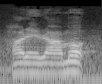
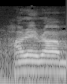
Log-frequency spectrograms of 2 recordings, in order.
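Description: First: The name ends with an added o vowel. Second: The name ends on the m sound. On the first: This is how people in Bengal say it. "it's just the way people pronounce. They say Ramo" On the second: This is how people in Hindi-speaking areas say it. "In the Hindi-speaking area, they'll just say Ram"

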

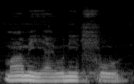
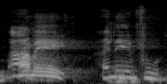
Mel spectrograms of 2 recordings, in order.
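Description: First: It is said in a calm, flat tone. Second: It is said in an urgent, pleading tone. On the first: The child is merely stating a need. The speaker calls it wrong. "he doesn't say" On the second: The child is crying out desperately for help. The speaker calls it right. "So it's in the vocative like that"

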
